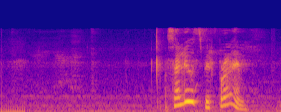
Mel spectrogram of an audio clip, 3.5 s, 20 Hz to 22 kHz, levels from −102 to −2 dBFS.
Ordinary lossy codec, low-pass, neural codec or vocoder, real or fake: none; none; none; real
